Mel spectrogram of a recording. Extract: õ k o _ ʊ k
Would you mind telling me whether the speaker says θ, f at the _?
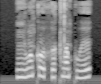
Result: θ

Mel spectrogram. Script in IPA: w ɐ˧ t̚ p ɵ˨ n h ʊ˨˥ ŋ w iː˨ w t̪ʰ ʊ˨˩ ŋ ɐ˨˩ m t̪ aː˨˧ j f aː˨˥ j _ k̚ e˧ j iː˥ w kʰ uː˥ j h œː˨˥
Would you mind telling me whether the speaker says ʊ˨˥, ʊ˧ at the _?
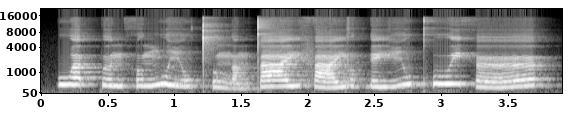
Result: ʊ˧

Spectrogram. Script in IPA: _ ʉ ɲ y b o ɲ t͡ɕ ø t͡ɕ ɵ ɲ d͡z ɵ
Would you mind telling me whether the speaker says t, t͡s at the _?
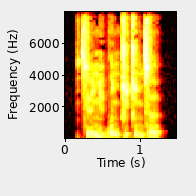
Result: t͡s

